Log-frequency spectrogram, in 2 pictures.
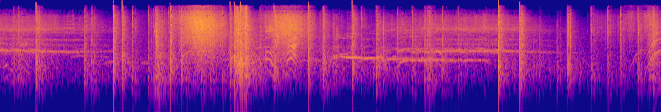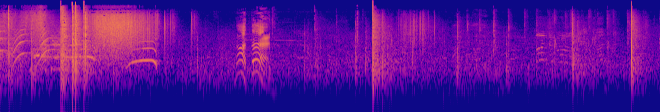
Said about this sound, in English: These are professional grade fireworks. Yes, absolutely. Fantastic.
